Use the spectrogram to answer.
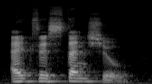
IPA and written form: ɛɡzɪˈstɛnʃ(ə)l (existential)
